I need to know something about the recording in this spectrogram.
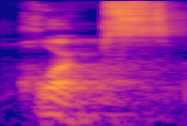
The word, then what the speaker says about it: corpse: s next is corpse corpse silent e that body again core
